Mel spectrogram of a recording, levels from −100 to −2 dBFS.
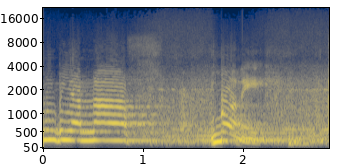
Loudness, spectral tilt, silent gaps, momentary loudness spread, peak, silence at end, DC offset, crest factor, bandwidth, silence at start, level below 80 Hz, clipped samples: -15 LUFS; -7 dB/octave; none; 11 LU; -2 dBFS; 0 s; under 0.1%; 12 dB; 10.5 kHz; 0 s; -68 dBFS; under 0.1%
